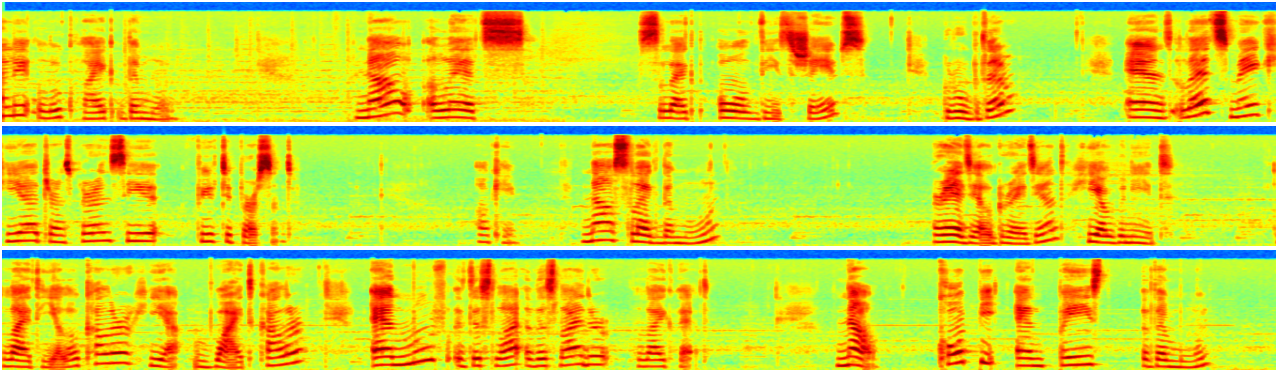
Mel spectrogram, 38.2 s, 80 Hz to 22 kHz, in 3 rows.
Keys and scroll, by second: 11.8 KP_5, 12.1 KP_0, 12.3 Return, 35.0 ctrl+c, 36.2 ctrl+f.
